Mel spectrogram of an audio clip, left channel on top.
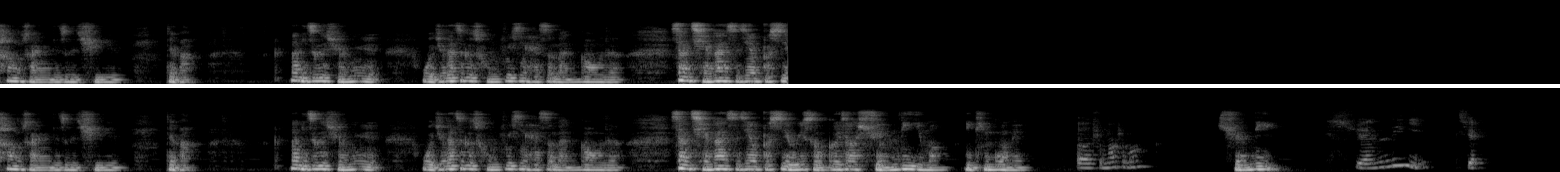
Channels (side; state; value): left; drops out; at 7.9 s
